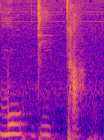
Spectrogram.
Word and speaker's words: mudita: And by the way, it's pronounced mudita.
